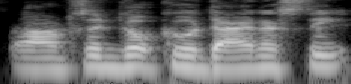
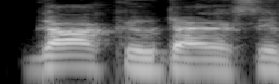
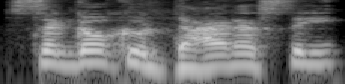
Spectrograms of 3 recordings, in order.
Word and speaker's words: Sengoku Dynasty: Sengoku Dynasty. Am I Yes. pronouncing that right? Yes, Sengoku Go Dynasty. to. Yes. I heard someone say Gaku Dynasty, but I'm sure Those that's people wrong. are insane, and they need to not.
